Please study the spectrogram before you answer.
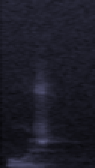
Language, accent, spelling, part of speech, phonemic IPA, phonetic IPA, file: Armenian, Eastern Armenian, ուժ, noun, /uʒ/, [uʒ], Hy-ուժ.ogg
- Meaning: 1. force 2. power, might 3. strength 4. fertility, fecundity 5. effort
